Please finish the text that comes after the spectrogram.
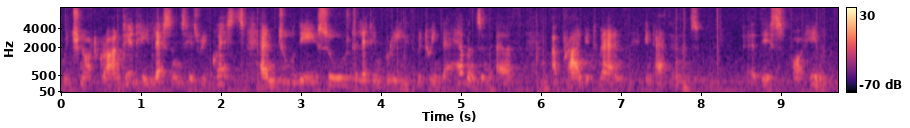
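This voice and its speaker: An actor playing a humble schoolmaster sent as an envoy, speaking in a formal, deferential way in a 1960s studio Shakespeare recording. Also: male voice, mid-range voice, very animated, a little slow, sharp tone, a little hiss or hum, low-quality recording.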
